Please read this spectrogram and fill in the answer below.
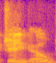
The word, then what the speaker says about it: Django: Django sits at the bar, and he's sitting next to a cowboy dressed like Django, played by Franco Nero. And he says, "What's your name?" He says, "Django. The D is silent."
